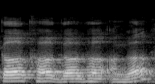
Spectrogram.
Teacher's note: क वर्ग के जितने भी व्यंजन होते हैं, क, ख, ग, घ, अंग प्लस इसके अलावा ह, ये सभी कंठ से उच्चारित होने वाले व्यंजन होते हैं।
